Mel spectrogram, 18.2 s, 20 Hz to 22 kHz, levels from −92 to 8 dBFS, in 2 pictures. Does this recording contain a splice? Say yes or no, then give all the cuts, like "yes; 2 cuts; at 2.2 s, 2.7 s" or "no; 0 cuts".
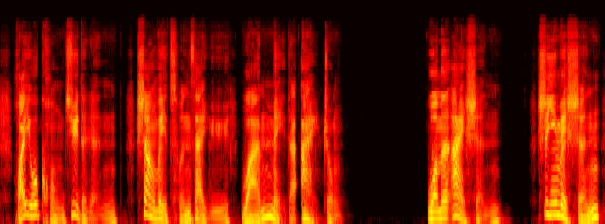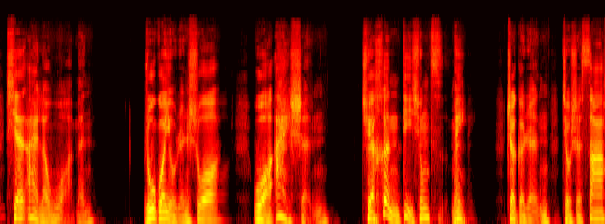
no; 0 cuts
